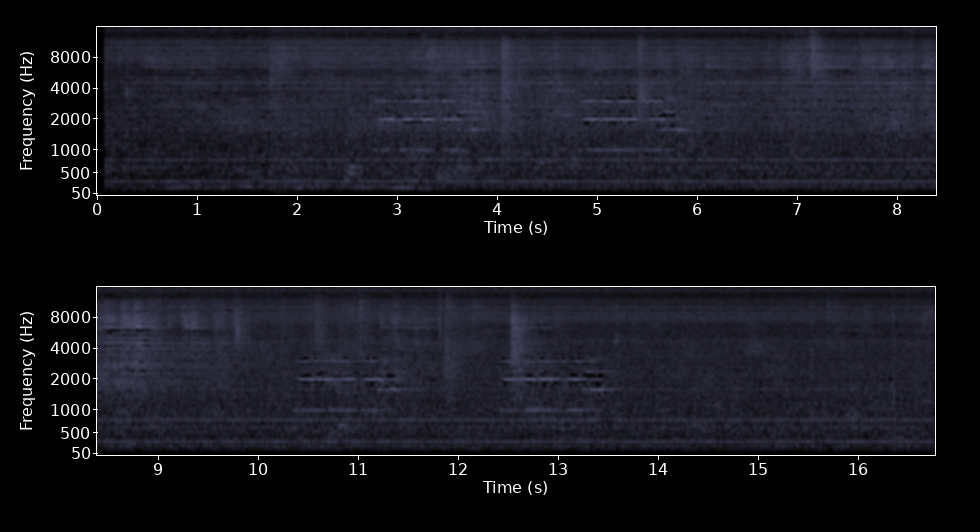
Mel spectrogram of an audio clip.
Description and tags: intensive care ventilator alarm
In the intensive care unit (ICU), the alarm sounds on the ventilator in a bedspace nearby alerting the staff their attention is needed.
intensive-care, life-support, alarm, icu, ventilator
